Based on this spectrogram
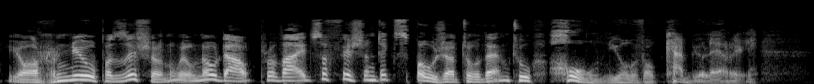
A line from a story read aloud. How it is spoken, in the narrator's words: purring chuckle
